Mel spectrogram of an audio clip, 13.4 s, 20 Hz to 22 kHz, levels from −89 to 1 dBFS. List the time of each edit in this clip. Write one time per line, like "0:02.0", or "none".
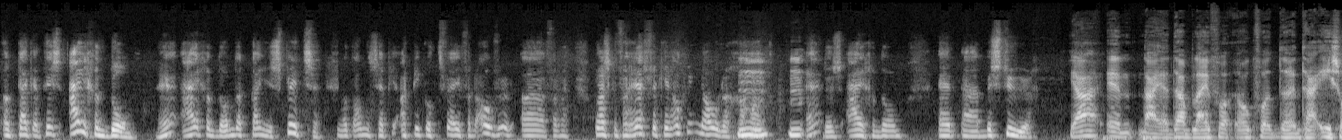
0:03.4
0:08.2
0:10.6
